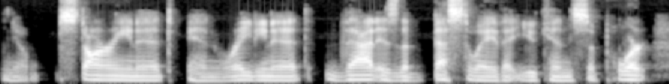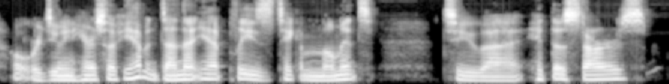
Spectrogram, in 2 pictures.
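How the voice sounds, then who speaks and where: Fairly slow and fairly even in intonation, a man with an ordinary speaking voice talks at a fairly low pitch on a very clean recording with a silent background. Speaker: podcast host. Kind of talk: podcast interview intro and outro. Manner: warm, encouraging.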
